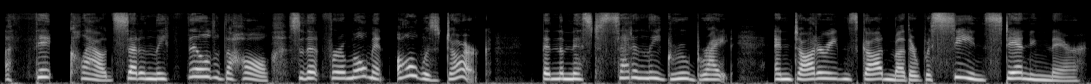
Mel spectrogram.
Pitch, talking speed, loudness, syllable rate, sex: 255 Hz, 155 wpm, -16 LUFS, 4.3 syllables/s, female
